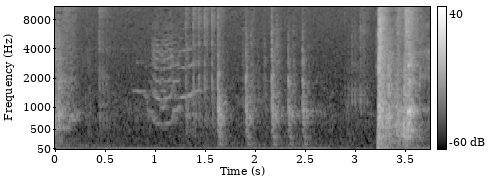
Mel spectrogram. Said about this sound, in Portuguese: eu tava fechando a porta aqui porque sim, né? Começou uns barulhos aqui.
